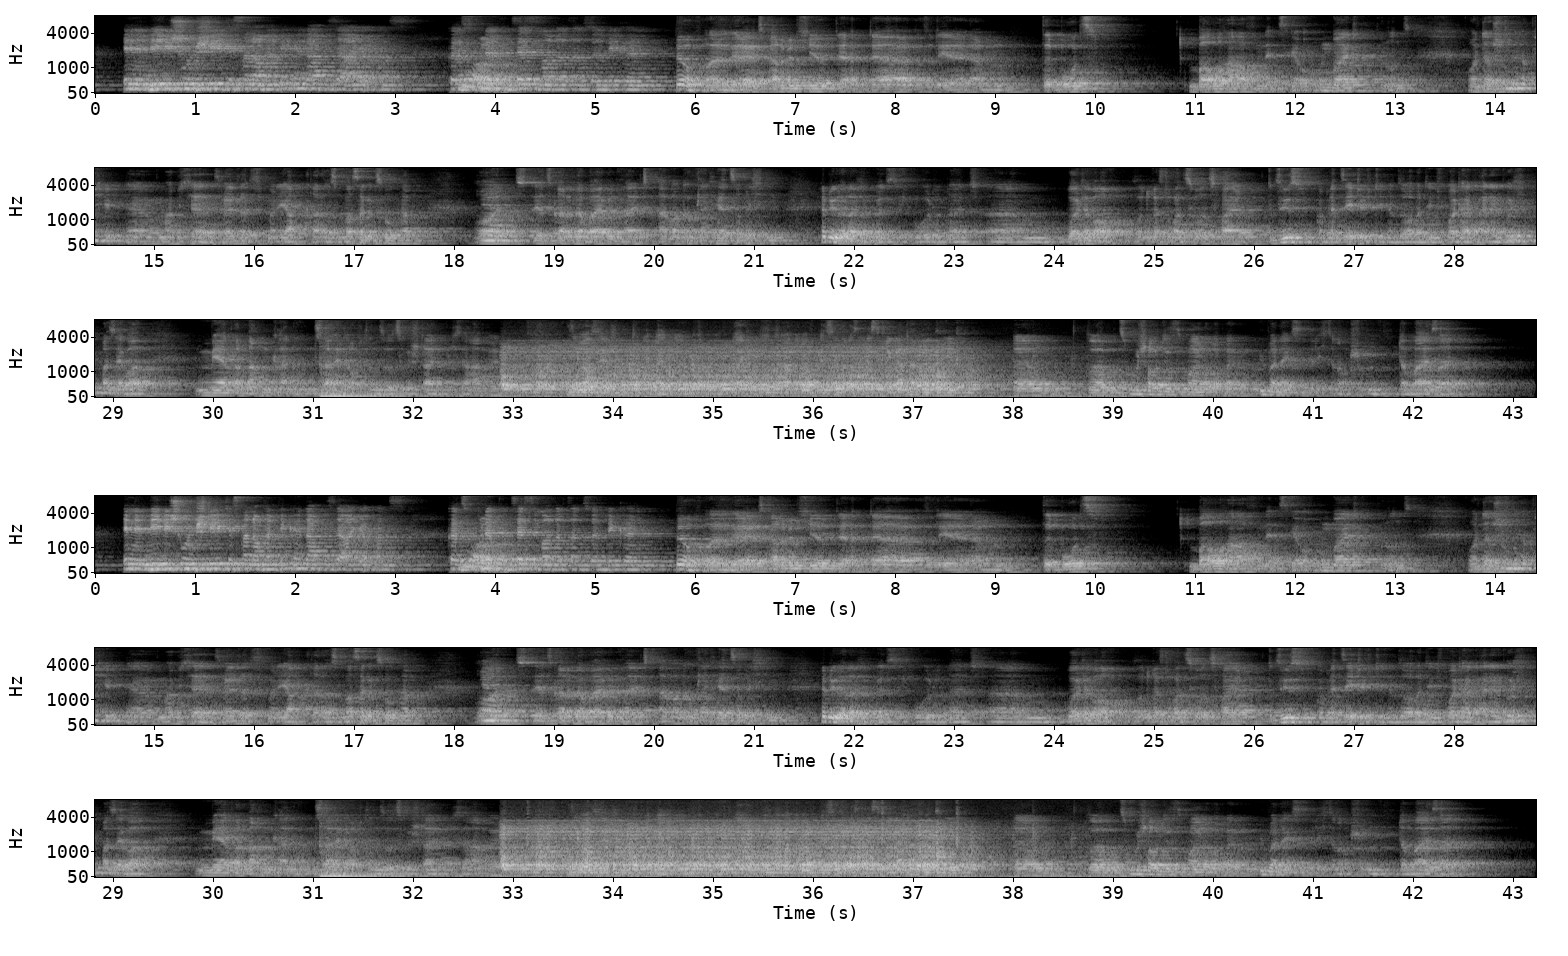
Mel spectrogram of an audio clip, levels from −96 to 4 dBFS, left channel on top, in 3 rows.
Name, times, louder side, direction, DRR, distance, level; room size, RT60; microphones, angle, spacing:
voice 1, 0.3-2.9 3.5-5.5 14.0-14.3 18.2-18.5 28.5-28.7, equal, 35° right, -1 dB, 4.4 m, -26 dB
voice 2, 3.6-4.0 5.8-9.2 9.5-10.0 10.9-14.3 14.7-18.5 18.8-28.6 28.9-37.5 38.0-42.4, equal, 45° left, -2 dB, 2.0 m, -29 dB
sound 1, 31.1-34.2, right 1 dB, 5° right, 4.2 m, -32 dB
sound 2, 32.9-39.8, right 1 dB, 60° right, 0.8 m, -24 dB
20.5 x 6.9 x 4.4 m, 1.5 s
head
